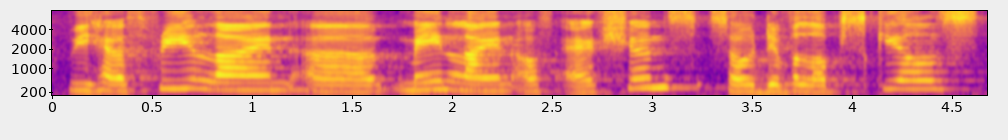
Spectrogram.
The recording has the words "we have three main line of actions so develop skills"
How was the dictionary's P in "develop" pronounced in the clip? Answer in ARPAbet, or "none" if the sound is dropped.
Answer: P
